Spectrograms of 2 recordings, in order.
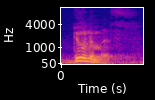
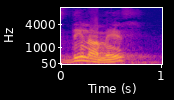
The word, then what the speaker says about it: dynamis: One is the Greek word dynamis. Sometimes pronounced dunamis. It's dynamis, and it's transliterated dynamic. D-Y-N-A-M-I-C.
